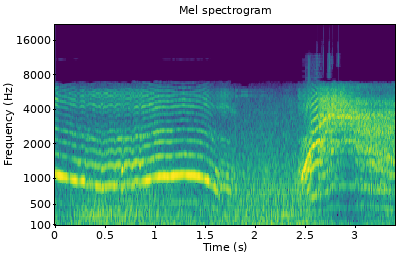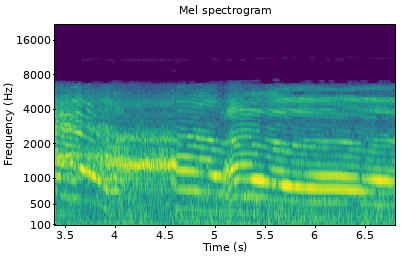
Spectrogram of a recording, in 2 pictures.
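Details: Cats calling to each other in sustained, wavering meows that slide down and up, one harsher burst in the middle, calls nearly continuous throughout.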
